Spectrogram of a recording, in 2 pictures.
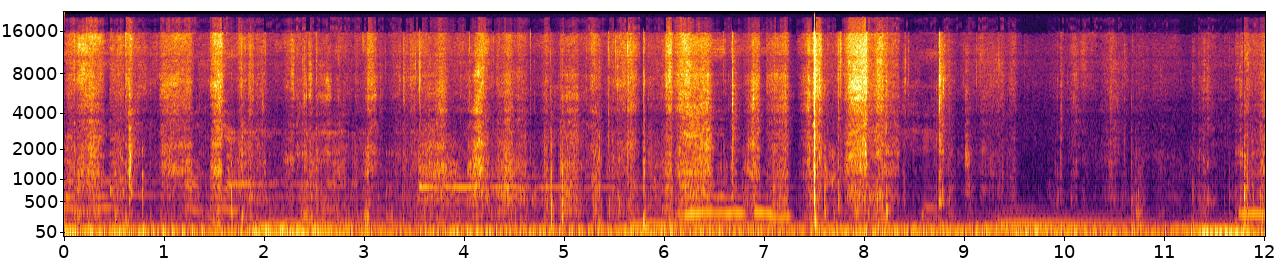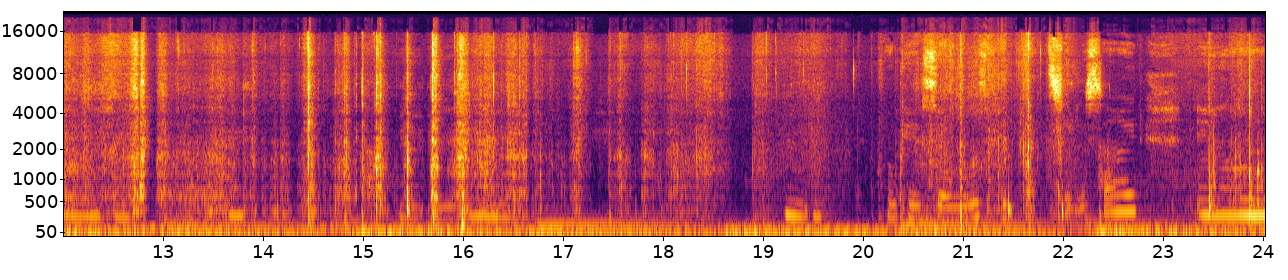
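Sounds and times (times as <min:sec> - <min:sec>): box packaging clicks and scraping: 0:00.0 - 0:09.3, 0:11.4 - 0:19.1.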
